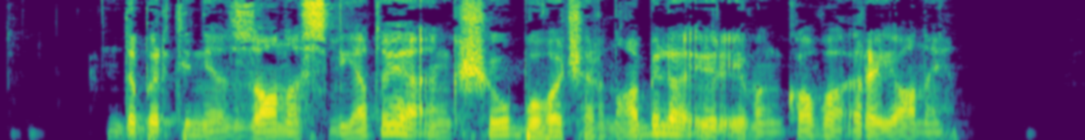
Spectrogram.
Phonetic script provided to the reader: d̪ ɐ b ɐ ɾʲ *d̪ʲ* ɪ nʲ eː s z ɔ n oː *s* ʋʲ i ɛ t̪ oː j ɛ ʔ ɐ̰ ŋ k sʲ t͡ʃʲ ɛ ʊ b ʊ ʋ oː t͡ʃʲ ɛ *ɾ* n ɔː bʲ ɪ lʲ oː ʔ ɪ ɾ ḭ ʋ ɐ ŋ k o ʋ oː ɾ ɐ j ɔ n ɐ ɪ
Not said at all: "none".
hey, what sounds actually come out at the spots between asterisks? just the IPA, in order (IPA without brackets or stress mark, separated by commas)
t̪ʲ, s, ɾ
